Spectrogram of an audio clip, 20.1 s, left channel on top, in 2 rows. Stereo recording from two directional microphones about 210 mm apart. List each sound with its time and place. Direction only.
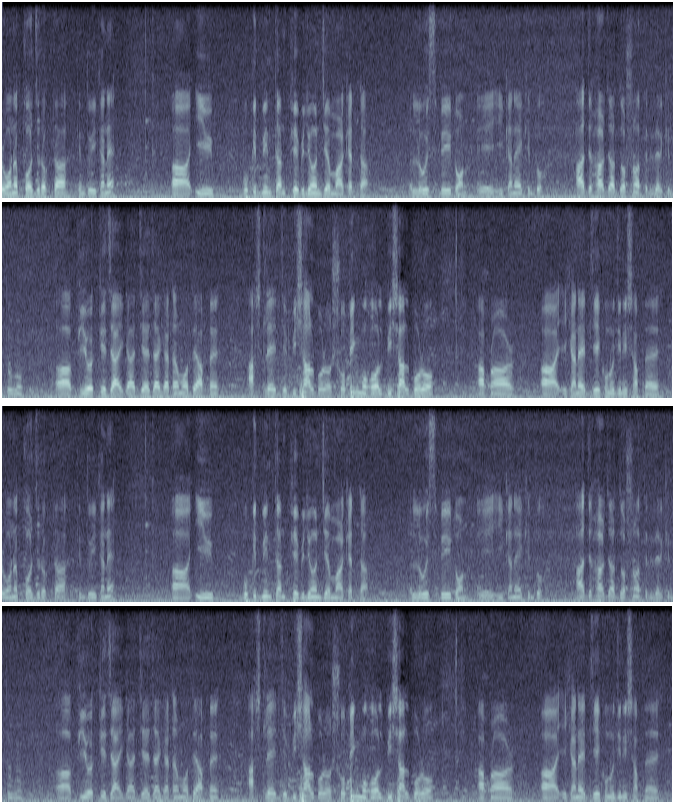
0.0 s speech: 10° right (ahead or behind)
10.9 s speech: 10° right (ahead or behind)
